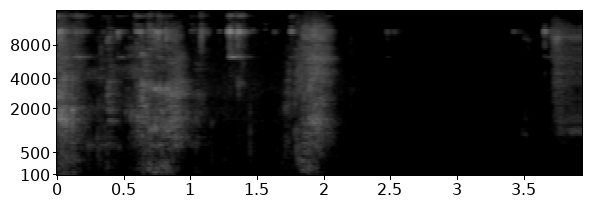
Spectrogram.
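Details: Boston Terrier, nine years old, playfully gripping its owner's foot and growling in three or four harsh, breathy bursts over two seconds, then silence with a faint short noise near the end.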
